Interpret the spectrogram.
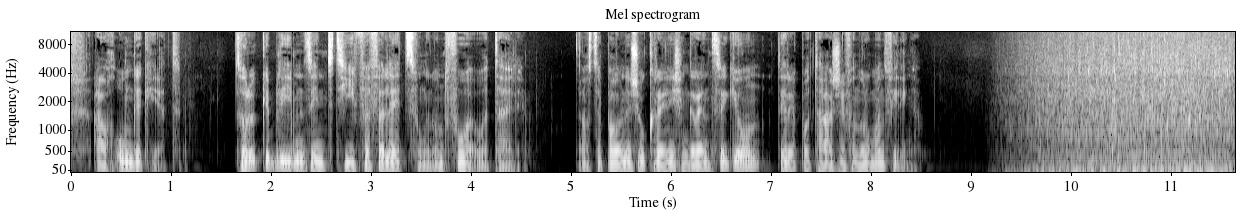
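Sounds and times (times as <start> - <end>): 
speech: 0.2 - 8.6
river water flowing: 9.3 - 11.6.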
